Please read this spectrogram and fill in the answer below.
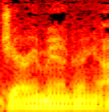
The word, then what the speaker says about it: gerrymandering: Um, and and you're going to see you, you still see a lot of that with the I call it gerrymandering. It's actually everybody else pronounces it gerrymandering. I'm I'm sorry, I'm a snob. A hard G. It has to be a hard.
